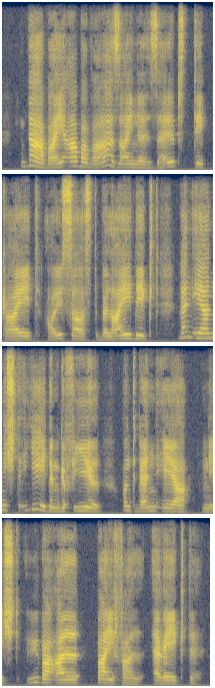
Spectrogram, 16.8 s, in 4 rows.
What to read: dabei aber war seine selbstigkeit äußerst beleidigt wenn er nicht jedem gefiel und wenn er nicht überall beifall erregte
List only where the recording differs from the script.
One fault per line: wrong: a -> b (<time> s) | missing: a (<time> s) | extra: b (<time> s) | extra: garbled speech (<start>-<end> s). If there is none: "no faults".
no faults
